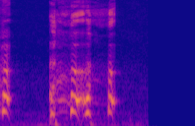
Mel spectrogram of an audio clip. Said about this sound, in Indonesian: kok kamu batuk gak pakai tisu atau menggunakan lengan atas kamu?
